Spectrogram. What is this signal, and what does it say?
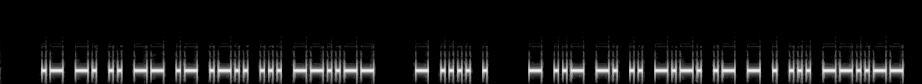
Morse code, heard as a keyed tone, about 28 wpm, 650 Hz. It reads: ANIMALS, THE TUNICATES,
